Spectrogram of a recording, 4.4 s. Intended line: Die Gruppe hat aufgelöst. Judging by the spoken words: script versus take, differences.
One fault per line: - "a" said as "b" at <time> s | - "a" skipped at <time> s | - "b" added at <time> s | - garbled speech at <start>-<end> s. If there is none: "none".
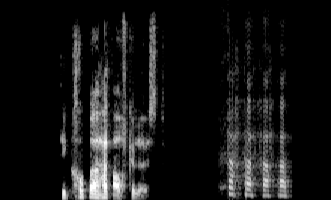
none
